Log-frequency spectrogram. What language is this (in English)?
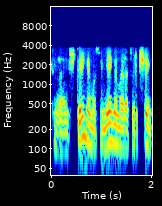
Lithuanian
